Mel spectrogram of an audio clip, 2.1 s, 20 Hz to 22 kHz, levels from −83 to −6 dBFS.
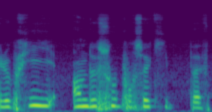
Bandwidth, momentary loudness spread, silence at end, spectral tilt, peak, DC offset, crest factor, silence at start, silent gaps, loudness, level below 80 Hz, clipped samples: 13 kHz; 9 LU; 0.05 s; -7.5 dB/octave; -10 dBFS; under 0.1%; 14 dB; 0 s; none; -25 LUFS; -58 dBFS; under 0.1%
